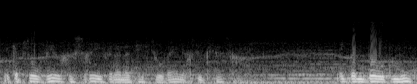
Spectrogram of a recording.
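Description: An actor playing a despairing, exhausted composer in a radio drama, imploring with anguish. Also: male voice, medium pitch, steady tone, a little fast, background noise, lightly acted. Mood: desperate. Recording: echoing, phone-like old radio recording. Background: music.

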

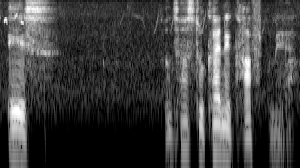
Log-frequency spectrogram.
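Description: An actress playing a plainspoken, wry old village woman in a radio drama, with a deep, often hushed and breathy voice. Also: very animated, slow pace, a little hiss or hum, heavily acted. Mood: blunt, caring. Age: older. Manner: matter-of-fact, dryly blunt. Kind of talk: radio drama first-person narration and dialogue.

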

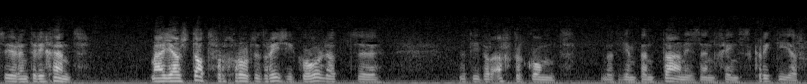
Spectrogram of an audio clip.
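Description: An actor playing a calculating spy chief, speaking with measured, superior authority in a 1960s radio drama. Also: male voice, mid-range voice, steady tone, a bit bright, natural voice. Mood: pondering, grave. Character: calculating, authoritative male spymaster, head of secret service. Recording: faintly noisy 1960s radio recording.

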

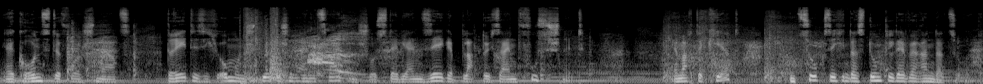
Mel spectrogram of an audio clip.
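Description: A sober chronicler played by a man tells a violent tale in a radio drama. His mid-pitched voice is measured and literary. Music runs clearly behind it. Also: close to an everyday voice. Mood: grave, measured. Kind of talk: scripted third-person radio drama narration.

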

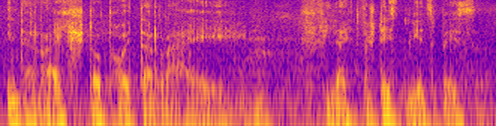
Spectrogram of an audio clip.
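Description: An actor in a 1960s radio drama playing an uneasy soldier confiding and wheedling in an Austrian accent. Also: male voice, extremely low pitch, normal speed, creaky, pushed and bright, exaggerated voice. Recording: very hissy, clicking old tape.

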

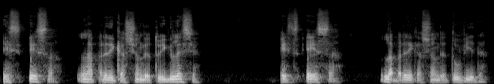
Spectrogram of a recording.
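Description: Gravelly pastor. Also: male voice, lowish voice, steady tone, normal speed, warm tone. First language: Portuguese. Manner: preachy, repeated rhetorical questions. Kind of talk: Bible lesson commentary.

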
